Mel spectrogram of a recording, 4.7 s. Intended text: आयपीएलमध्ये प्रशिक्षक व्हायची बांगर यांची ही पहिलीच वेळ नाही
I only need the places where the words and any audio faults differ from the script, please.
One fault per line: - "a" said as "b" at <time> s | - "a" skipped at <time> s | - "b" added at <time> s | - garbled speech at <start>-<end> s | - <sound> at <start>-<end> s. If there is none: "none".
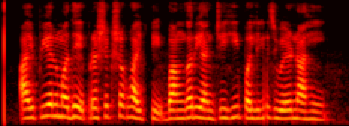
- dropout at 1.9-2.0 s
- dropout at 3.5-3.6 s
